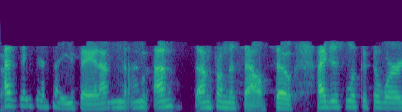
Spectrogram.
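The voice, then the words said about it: Southern US accent. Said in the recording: “You got the best accent. I love your accent... great accent... a lot of people on the show have Southern accents”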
